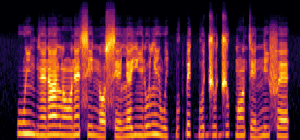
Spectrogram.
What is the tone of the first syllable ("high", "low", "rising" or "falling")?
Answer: high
